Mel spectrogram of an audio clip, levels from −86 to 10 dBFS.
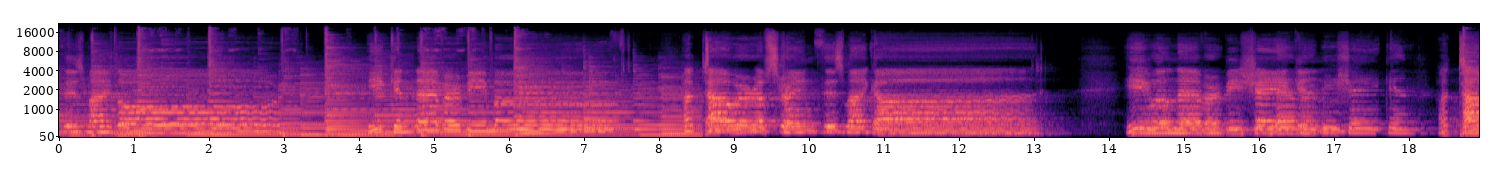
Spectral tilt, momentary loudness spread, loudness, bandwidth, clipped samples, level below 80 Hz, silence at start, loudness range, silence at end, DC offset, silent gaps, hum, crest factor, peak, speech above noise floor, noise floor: -6 dB/octave; 9 LU; -18 LUFS; 19.5 kHz; under 0.1%; -46 dBFS; 0 s; 4 LU; 0 s; under 0.1%; none; none; 18 dB; 0 dBFS; 35 dB; -52 dBFS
